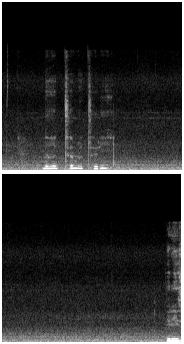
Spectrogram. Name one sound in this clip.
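A young woman speaks softly and briefly, close to a microphone.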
